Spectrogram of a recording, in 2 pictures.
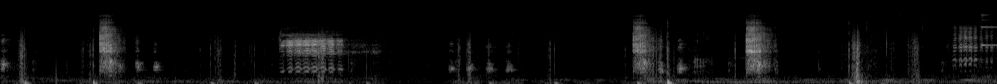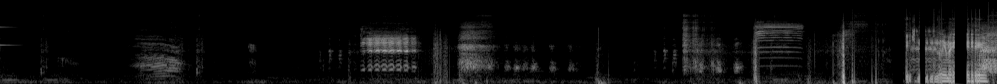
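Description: Sheep bleat repeatedly in Minecraft Pocket Edition amid other farm animal calls, a few loud bursts spread across the clip under Portuguese talk.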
